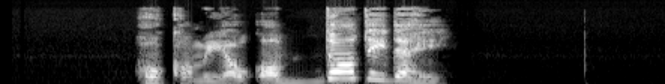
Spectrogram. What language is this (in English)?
Western Frisian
